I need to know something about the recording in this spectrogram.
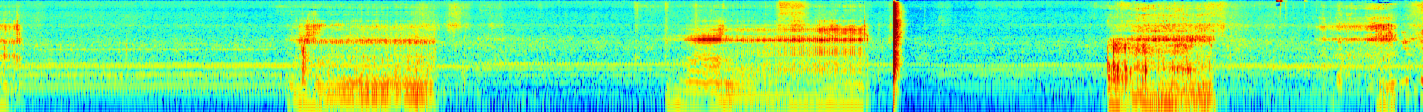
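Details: A sleeping Dogue de Bordeaux dog: three long, rough, rattling snores spaced several seconds apart over a steady room hum; snoring.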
